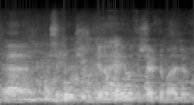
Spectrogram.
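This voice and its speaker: A man's voice: on the low side, fairly even intonation, fast talker, over loud music. A man asking informal interview questions as an interviewer. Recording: echoey room with loud crowd chatter. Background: loud chatter of people.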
